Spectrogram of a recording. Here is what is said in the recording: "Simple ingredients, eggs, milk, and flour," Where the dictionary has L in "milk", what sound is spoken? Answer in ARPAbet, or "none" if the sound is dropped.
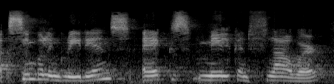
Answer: L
